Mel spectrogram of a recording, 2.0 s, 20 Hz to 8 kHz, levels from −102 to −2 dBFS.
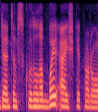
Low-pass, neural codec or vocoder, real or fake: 7.2 kHz; codec, 16 kHz, 0.8 kbps, ZipCodec; fake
